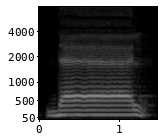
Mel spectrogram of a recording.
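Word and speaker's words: د: দাল হরফটিও বারিক হরফ। উচ্চারণ করার সময় অবশ্যই 3 আলিফ টেনে পড়তে হবে। দালের মাখরাজ হলো জিহ্বার আগা সামনের উপরের 2 দাঁতের আগার সঙ্গে লাগিয়ে উচ্চারিত হয়।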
